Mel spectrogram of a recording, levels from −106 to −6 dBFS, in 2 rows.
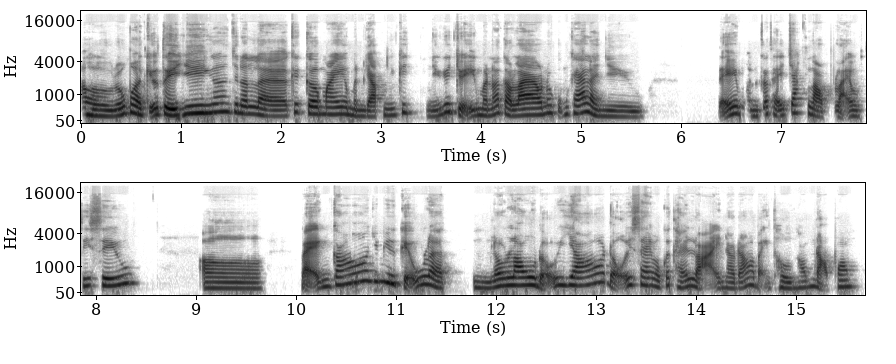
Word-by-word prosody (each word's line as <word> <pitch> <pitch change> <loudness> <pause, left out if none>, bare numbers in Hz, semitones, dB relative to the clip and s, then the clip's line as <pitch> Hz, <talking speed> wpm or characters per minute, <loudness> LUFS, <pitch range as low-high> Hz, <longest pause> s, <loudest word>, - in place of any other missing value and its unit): Ừ, 185 -5 +2
đúng 205 +5 +2
rồi, 250 -5 +6
kiểu, 205 - +1
tùy 195 -4 +9
duyên 260 +2 +5
á. 295 +1 +1
Cho 285 - -2
nên 240 -3 +2
là 180 -6 +2
cái 285 - -6
cơ 230 -2 +5
may 225 0 0
mà 215 - -2
mình 180 -2 -4
gặp 160 +1 -1
những 195 +1 -7
cái 270 +2 -7
những 170 +3 -7
cái 285 - 0
truyện 190 - -2
mà 190 - -1
nó 230 +6 -2
tào 200 - +4
lao, 200 +3 +7
nó 255 - -3
cũng 225 - -9
khá 255 +3 +2
là 255 -6 +2
nhiều, 160 -3 -6 0.8
để - - -1
mình 200 -8 -3
có 225 - -2
thể 175 - -3
chắt 265 -2 -4
lọc 220 - +1
lại 165 0 -4
một 170 - -6
tí 235 - -4
xíu. 245 +5 0 0.7
Ờ, 175 - -2 0.9
bạn 215 +3 0
có 265 - +1 0.3
giống 370 0 -3
như, 320 -4 +3
kiểu - - -1
là, 250 -9 +2 0.3
ừm, 180 -2 -7
lâu 220 +4 +2
lâu 255 +1 +5
đổi 250 +1 -2
gió, 265 +6 0
đổi 290 -5 -3
sang 255 -2 -3
một 210 - -3
cái 250 - -7
thể 185 +3 -4
loại 225 -6 -2
nào 170 -1 -6
đó 175 +9 -4
mà 255 - -4
bạn - - -11
thường 175 -2 -5
hổng 185 +4 -7
đọc - - -4
hông? 205 0 -3
225 Hz, 250 wpm, -21 LUFS, 185-255 Hz, 0.9 s, tùy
